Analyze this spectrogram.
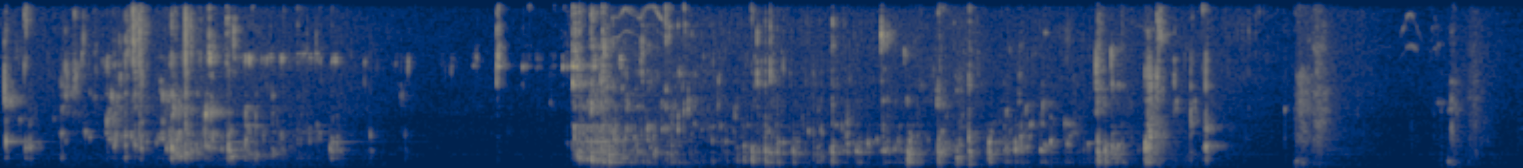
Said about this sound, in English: So I'm just going to go pour this one out, pour this cold brew out. And then I'm going to pour the hot brew out.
